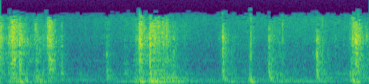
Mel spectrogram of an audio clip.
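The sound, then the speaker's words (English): A door being opened on a Jack Benny radio comedy as Rochester answers it: a run of clicks, knocks and rattles from the latch and handle over a few seconds, with no one speaking. “Hurry up and see who's at the door.”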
